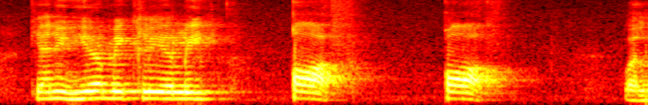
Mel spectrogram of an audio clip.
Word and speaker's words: qaf: Let's take the third letter, which is qaf. Qaf, qaf, qaf. Can you hear me clearly? Qaf, qaf.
